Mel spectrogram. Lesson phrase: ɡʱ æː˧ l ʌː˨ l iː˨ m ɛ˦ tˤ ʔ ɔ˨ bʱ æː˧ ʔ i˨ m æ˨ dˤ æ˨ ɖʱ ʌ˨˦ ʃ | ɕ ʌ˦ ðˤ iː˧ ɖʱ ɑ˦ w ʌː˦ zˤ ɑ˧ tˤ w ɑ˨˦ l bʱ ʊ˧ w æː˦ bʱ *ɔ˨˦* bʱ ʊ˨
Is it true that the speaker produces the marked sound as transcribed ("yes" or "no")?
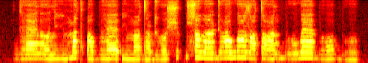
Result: yes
